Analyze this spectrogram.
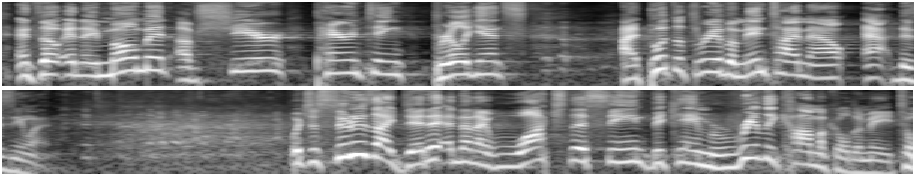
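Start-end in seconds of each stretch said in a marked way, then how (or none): none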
